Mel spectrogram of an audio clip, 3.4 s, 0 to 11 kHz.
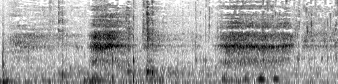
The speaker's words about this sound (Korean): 끓는물 붓고 3분.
